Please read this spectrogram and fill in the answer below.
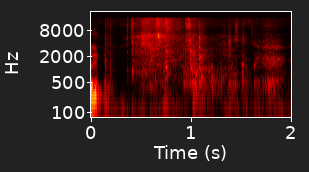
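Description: Faint rustling and handling noise from hands moving tools about on a workbench, with a few soft ticks.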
